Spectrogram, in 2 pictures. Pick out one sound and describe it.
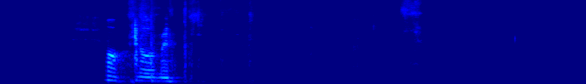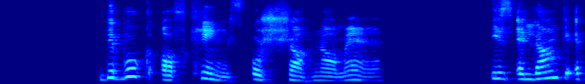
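A woman speaks calmly through a computer microphone, with long pauses.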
